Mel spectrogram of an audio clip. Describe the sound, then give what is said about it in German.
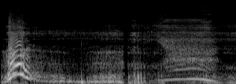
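A grumpy, bad-tempered dog growls, opening with a loud, harsh snarl that drops into lower rumbling growls and ends on a drawn-out tonal whine. “Das war ein Hund, der gerade nicht so gut gelaunt ist.”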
